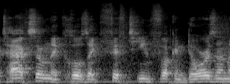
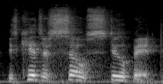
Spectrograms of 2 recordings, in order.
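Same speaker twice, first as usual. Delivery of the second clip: higher, drawn-out exasperated outburst; mock exasperated; 7 semitones higher, much slower than usual. Viewer scolds movie kids for answering parents, mock exasperation. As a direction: stretch the words in disbelief at their stupidity.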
